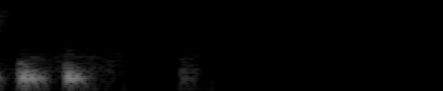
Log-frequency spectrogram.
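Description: Near silence: two faint, short low thumps in the first half-second, then dead silence.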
